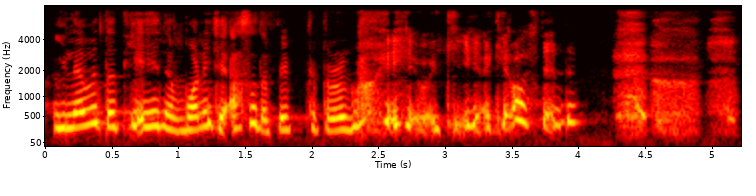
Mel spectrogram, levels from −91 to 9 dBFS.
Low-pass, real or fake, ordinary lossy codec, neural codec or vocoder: 7.2 kHz; real; none; none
